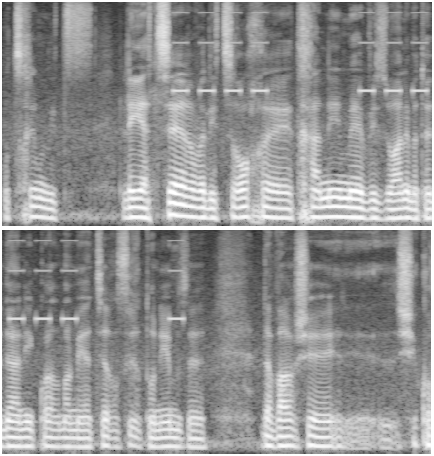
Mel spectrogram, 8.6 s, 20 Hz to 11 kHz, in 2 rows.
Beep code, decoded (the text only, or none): 4-6-1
